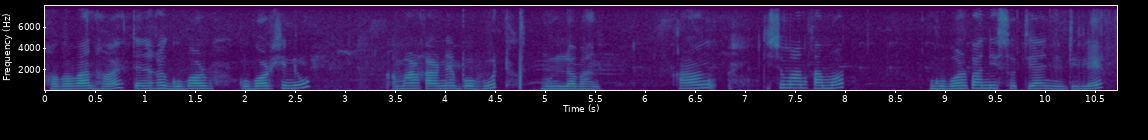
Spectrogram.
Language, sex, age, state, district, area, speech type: Assamese, female, 45-60, Assam, Darrang, rural, spontaneous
